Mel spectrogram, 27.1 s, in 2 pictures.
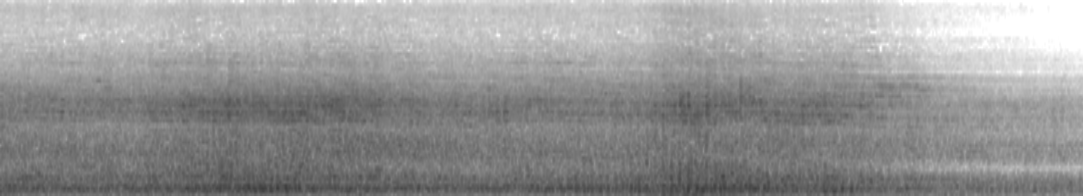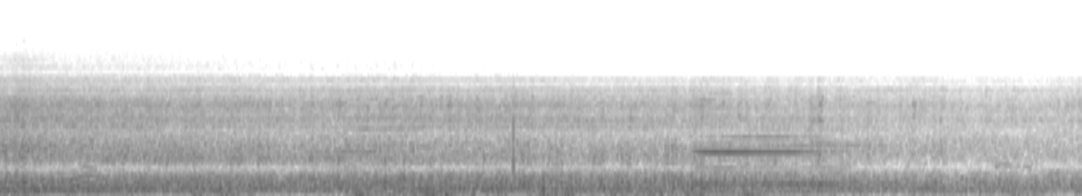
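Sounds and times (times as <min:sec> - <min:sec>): train rumble and wheel noise: 0:00.0 - 0:27.0.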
